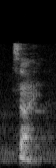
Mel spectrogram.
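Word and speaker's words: 在: இன்னொன்று சாய், Z இருக்கு, ZAI, சாய், Saina DSAI. Z வரும்போது அதுக்கு ஈக்குவலா DS சவுண்ட். ஓகே, சாய்.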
